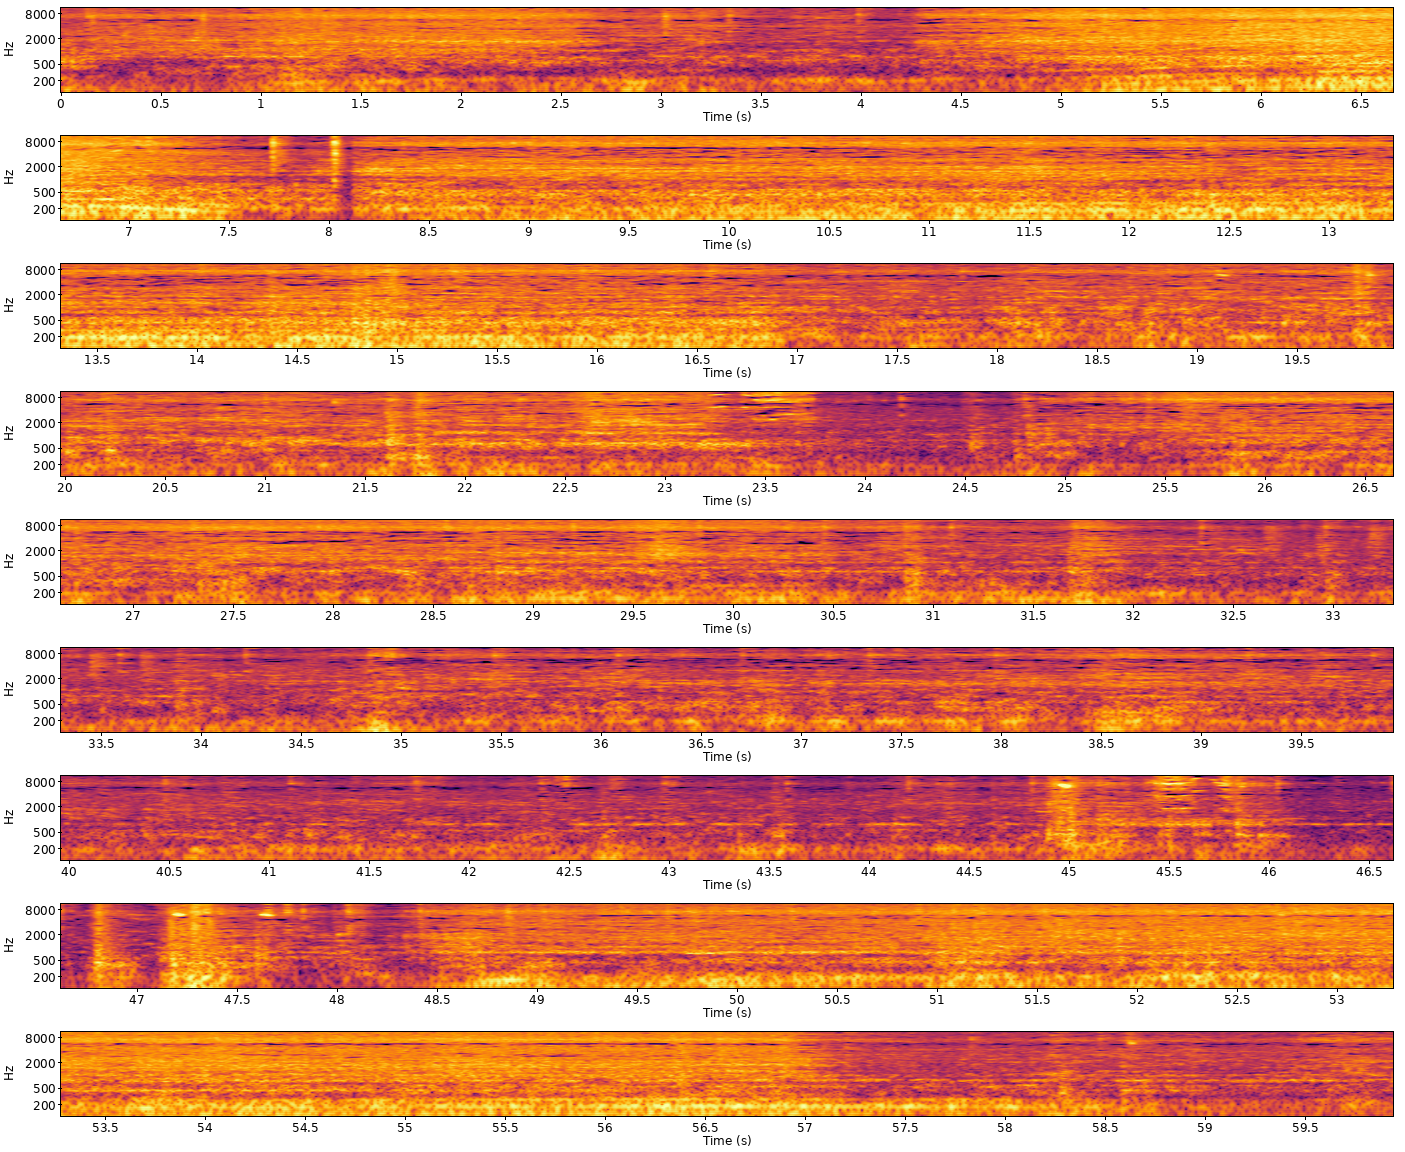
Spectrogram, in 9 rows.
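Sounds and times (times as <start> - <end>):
truck engine from inside cab: 0.0 - 59.9.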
